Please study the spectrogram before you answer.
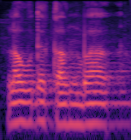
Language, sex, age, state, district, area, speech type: Manipuri, male, 18-30, Manipur, Kakching, rural, spontaneous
